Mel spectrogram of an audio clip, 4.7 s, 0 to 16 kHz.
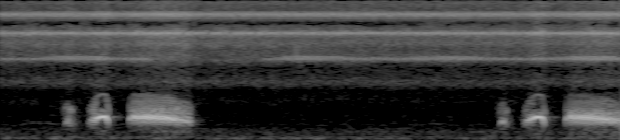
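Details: Wild-caught spotted dove recorded on 19 August 2024, giving two mellow cooing phrases, each a soft short note, then a rising two-part coo and a long, slightly falling hoarse coo. A faint steady high electronic hum runs throughout.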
